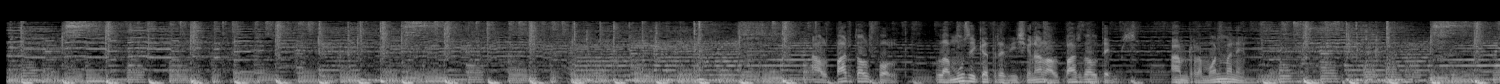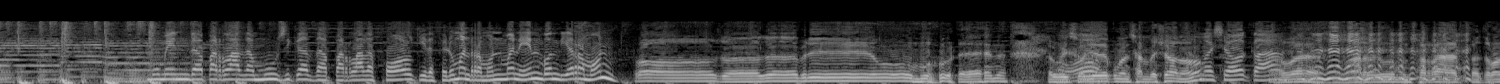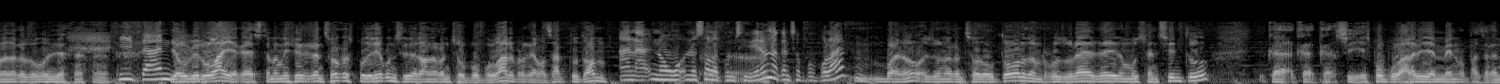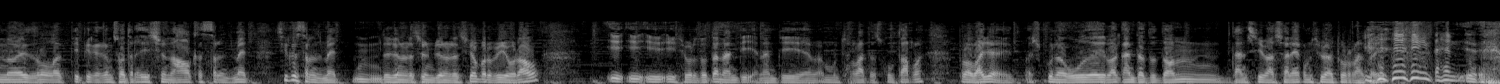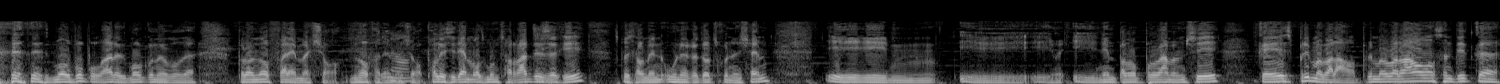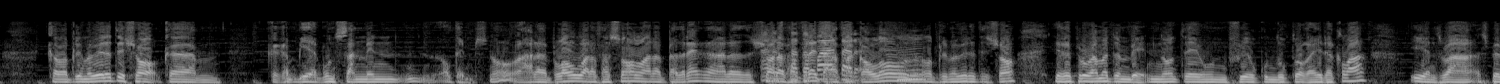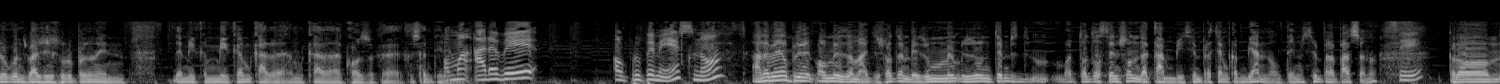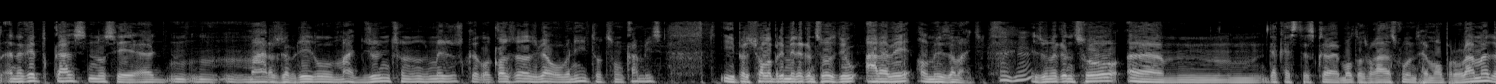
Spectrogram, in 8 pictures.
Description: espai de música tradicional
